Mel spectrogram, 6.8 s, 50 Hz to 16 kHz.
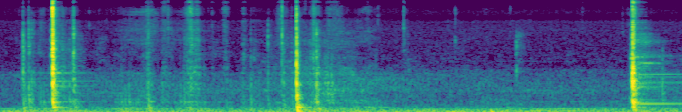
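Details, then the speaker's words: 1999 Four Winds 33SL 34 ft motorhome, Ford F53 V10 Triton: relay in the engine-compartment battery control center clicks on and off about every three seconds when a harness is plugged in; house batteries drain, slide fails; cause not yet found. "it's definitely something with obviously this harness here that's causing this relay to keep clicking behind here but i just can't figure out what it is"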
